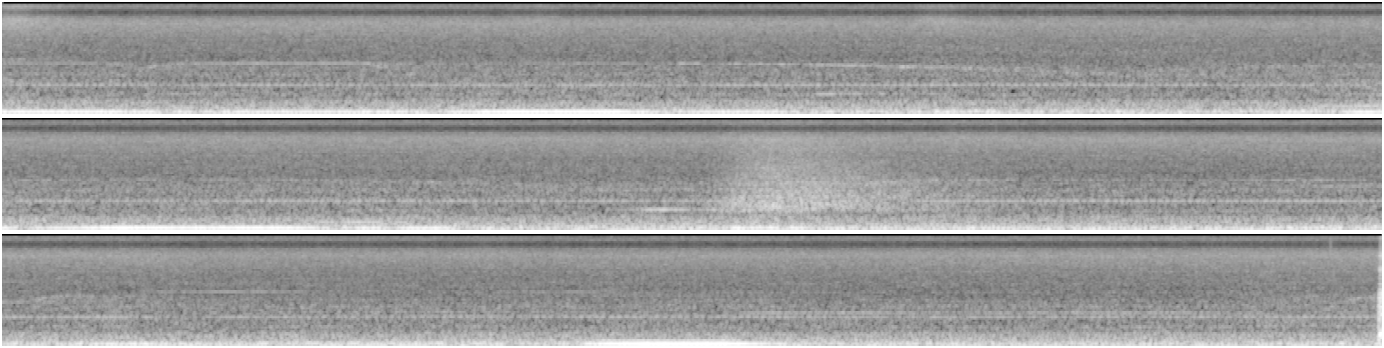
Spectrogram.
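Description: Quiet room tone: a low hum that swells and fades every second or two, over a faint steady hiss and a thin high whine, with one short rustle about halfway through.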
